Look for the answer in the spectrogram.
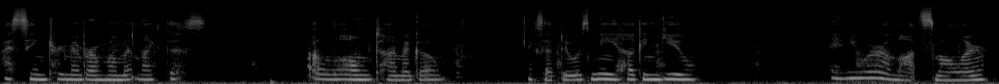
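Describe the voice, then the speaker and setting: A woman voicing a gentle, guilt-ridden vampire guardian in an ASMR roleplay, speaking in a soft, breathy half-whisper with a hushed, halting, tender delivery. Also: a little high, fairly even intonation, a little hiss or hum, close to an everyday voice. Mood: tender, reassuring. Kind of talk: ASMR roleplay, scripted intimate monologue.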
